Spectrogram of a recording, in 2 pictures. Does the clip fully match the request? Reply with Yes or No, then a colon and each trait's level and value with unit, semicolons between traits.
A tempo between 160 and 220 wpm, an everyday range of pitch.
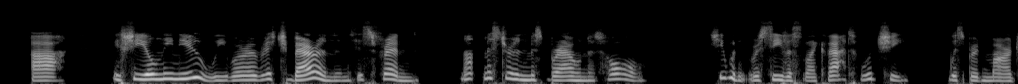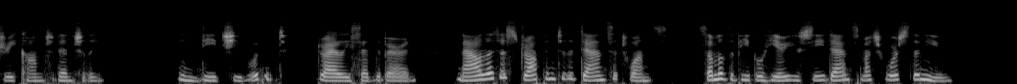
Yes: average, 175 wpm; average, 4.4 semitones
